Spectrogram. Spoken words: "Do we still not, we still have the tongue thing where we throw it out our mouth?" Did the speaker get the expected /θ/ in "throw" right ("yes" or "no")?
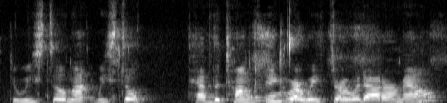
yes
